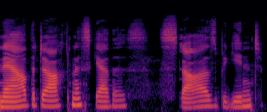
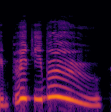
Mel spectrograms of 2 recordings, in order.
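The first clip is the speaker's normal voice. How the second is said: playful call; 12 semitones higher, 7 dB louder than usual. Acted. Trolls' magic phrase.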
